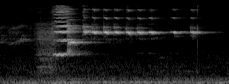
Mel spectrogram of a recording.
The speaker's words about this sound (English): By the way, we are in outdoors, and we have an onlooker blackbird that you just heard there. It sounds like we're in the tiki room at Disneyland.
